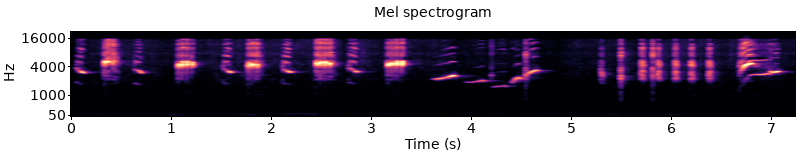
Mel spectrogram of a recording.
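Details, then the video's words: White-rumped shama song: bright whistled notes repeated about every 0.7 seconds, then a run of short slurred whistles, some rising and some falling, ending with a louder sweeping whistle. "murai pastol"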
